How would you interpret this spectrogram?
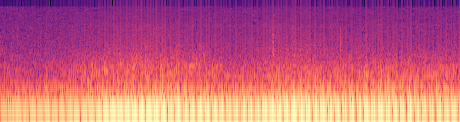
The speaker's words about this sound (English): Jungle Jim and Shanghai Lil are standing near Bhutan's hut watching a plane that is about to take off.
